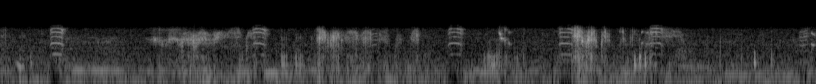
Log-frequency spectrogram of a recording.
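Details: Two pet lovebirds, a female and a male, fooling around by their nest: a steady stream of high, raspy chirps, twittering and short squeaky trills, irregular and overlapping, moderately soft throughout.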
